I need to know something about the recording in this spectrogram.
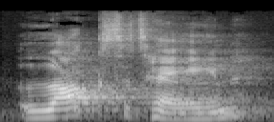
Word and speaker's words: L'Occitane: Y'all, L'Occitane, I believe that's how you pronounce it.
